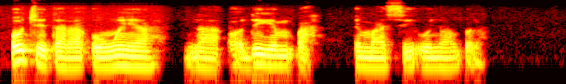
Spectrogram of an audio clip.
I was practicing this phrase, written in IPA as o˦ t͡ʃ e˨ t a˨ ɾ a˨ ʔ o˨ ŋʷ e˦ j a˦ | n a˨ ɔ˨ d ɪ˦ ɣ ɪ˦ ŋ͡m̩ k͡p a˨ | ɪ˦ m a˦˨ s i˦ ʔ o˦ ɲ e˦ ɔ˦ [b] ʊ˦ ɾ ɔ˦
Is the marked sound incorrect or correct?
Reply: correct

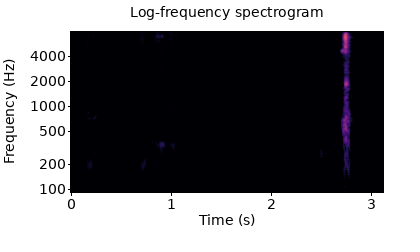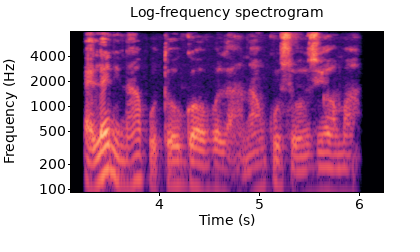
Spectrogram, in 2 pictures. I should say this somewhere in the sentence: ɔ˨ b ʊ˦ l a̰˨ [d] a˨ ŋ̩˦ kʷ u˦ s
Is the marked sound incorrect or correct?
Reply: incorrect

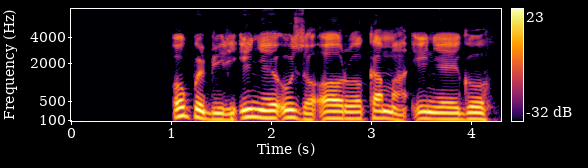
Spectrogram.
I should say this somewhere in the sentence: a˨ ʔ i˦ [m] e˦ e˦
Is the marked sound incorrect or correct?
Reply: incorrect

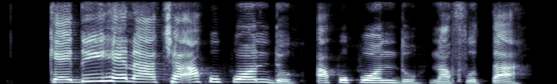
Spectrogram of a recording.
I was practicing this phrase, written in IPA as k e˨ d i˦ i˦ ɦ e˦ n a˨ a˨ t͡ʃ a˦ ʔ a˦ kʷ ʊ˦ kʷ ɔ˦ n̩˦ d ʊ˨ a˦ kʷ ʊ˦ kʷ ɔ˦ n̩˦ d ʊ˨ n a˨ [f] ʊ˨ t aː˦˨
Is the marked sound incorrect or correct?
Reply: correct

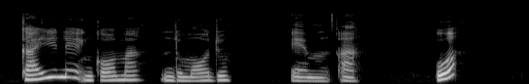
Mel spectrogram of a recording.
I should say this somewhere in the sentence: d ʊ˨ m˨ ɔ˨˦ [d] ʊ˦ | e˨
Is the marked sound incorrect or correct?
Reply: correct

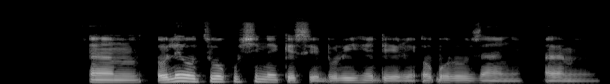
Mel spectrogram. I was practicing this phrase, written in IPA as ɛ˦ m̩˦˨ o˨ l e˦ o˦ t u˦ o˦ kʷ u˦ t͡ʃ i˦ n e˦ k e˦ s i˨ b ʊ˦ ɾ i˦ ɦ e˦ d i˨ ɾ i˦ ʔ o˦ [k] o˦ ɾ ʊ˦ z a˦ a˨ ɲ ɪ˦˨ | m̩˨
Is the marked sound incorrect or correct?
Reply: incorrect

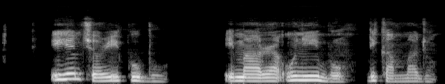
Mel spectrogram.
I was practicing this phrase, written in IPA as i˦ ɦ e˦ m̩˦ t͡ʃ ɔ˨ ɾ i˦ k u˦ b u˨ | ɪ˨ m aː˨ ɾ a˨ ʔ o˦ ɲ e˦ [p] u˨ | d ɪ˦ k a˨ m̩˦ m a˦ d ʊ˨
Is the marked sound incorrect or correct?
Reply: incorrect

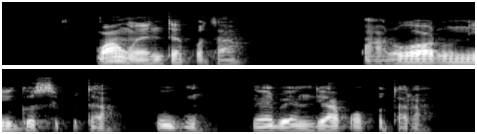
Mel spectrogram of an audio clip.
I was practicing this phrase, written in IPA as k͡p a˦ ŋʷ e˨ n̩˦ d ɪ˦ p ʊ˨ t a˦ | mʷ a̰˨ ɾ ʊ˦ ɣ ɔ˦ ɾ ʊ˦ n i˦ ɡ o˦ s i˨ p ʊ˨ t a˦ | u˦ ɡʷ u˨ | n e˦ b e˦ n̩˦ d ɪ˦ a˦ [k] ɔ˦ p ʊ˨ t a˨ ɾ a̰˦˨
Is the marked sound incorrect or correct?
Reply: incorrect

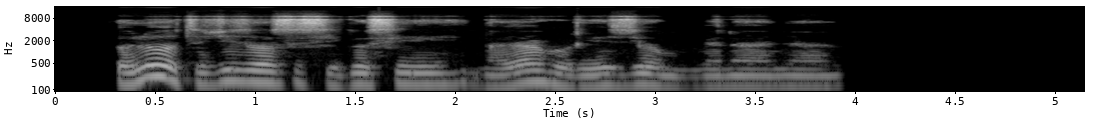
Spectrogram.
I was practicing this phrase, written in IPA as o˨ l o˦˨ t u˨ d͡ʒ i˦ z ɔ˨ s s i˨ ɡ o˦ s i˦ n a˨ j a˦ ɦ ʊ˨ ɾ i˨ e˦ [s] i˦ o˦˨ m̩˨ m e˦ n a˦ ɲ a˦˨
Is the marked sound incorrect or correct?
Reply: incorrect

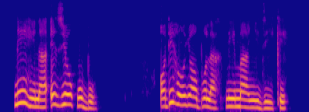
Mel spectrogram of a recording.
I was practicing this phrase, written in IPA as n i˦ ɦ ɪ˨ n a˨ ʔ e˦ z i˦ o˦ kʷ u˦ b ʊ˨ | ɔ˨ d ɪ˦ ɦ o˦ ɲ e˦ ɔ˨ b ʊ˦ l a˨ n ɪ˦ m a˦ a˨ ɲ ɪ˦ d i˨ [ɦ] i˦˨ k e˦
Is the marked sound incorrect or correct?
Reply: incorrect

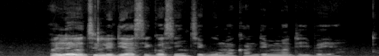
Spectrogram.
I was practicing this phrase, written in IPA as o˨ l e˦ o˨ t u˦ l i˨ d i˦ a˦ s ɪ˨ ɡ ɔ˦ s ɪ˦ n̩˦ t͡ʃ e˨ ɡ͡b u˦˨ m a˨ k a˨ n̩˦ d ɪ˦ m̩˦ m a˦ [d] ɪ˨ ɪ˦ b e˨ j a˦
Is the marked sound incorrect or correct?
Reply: correct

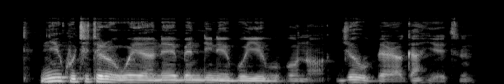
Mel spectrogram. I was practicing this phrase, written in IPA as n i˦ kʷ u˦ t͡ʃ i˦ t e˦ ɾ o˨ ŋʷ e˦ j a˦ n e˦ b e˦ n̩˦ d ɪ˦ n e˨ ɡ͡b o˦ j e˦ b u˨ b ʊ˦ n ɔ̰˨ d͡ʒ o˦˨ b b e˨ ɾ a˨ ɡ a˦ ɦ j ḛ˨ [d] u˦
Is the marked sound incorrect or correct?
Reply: incorrect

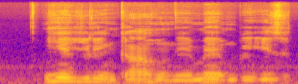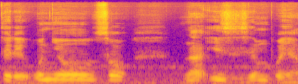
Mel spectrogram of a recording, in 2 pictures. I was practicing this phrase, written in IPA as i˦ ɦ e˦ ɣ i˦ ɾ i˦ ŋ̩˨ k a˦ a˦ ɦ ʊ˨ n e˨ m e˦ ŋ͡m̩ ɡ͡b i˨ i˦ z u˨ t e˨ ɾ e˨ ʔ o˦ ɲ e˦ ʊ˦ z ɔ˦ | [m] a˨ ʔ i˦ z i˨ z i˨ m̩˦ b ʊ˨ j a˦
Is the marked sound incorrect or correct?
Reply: incorrect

